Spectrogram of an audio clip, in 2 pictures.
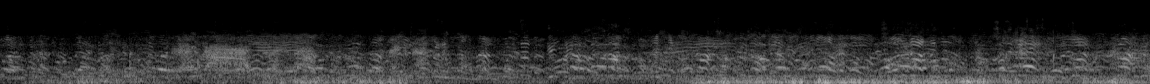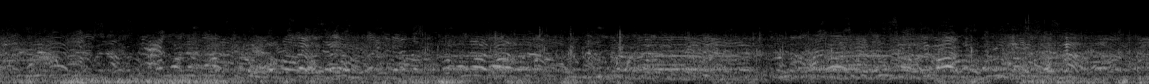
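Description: Many young men shout and argue loudly at once, outdoors.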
